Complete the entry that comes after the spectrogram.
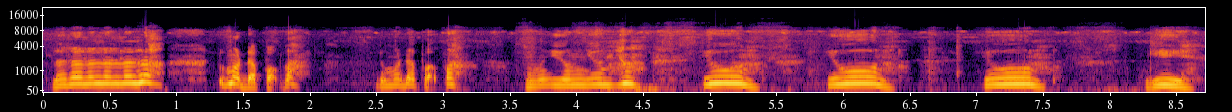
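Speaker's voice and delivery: high loud urgent calls; excited calling. Real, not acted. Vlogger chasing the creature again, loud excited calls. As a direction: egg it on at full pitch.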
